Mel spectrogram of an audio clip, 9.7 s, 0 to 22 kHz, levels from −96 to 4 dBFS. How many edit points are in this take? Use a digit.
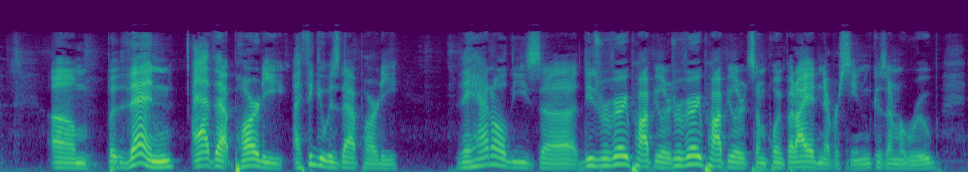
2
